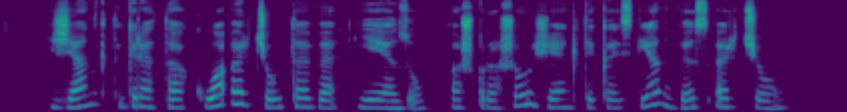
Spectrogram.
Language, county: Lithuanian, Telšiai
